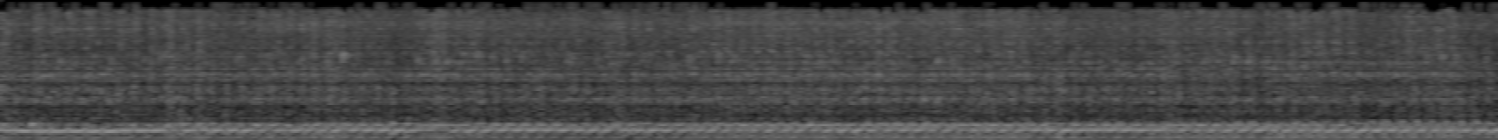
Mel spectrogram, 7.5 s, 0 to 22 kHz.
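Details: Suzuki GS750 after top-end engine overhaul: steady four-cylinder idle with even low burble, no knocking or ticking; engine sounds healthy.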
